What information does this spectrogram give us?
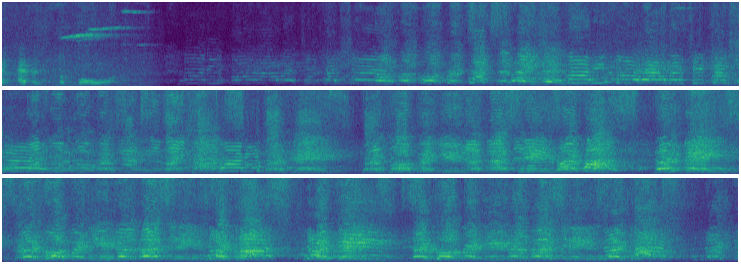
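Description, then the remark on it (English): Hundreds of protesting students march down CBD streets in the rain, disrupting traffic, chanting and shouting together in a steady, rhythmic surge, loud and continuous after a brief quiet start, with traffic noise faintly underneath. “Although it was raining on the day, hundreds of students still marched down CBD streets, disrupting traffic and voicing their anger.”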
